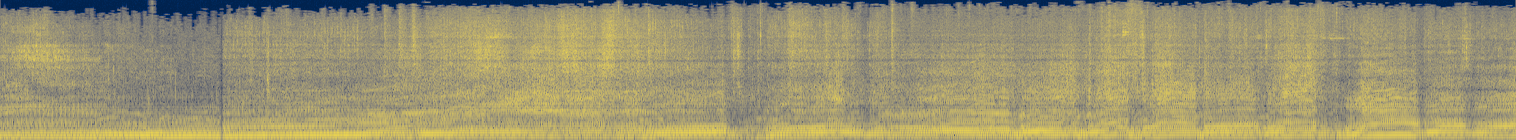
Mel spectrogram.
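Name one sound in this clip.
Loose stones and gravel crunch and spray under spinning tyres.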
